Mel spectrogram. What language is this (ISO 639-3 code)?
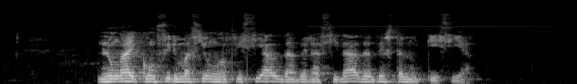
glg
